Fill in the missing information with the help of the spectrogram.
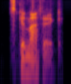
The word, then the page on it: schematic: British English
